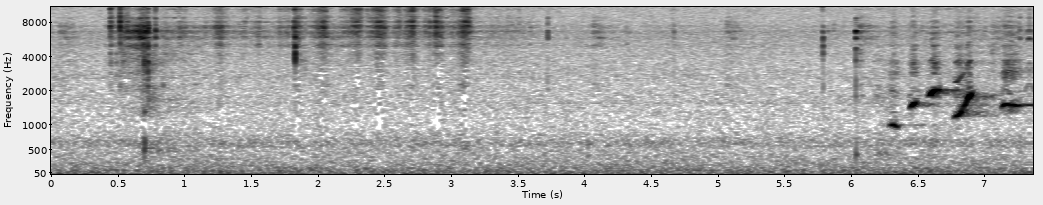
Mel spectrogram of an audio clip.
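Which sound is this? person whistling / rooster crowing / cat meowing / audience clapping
person whistling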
